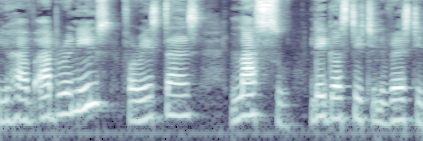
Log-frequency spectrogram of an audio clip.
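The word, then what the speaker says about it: LASU: is an acronym for human imuno deficiency virus pronounced as letters the letters itself then you have abony for instance lassu Lagos State University not LSU okay then you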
